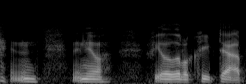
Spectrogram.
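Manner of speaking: ordinary talk, nothing marked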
